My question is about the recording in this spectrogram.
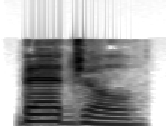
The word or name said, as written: bejel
